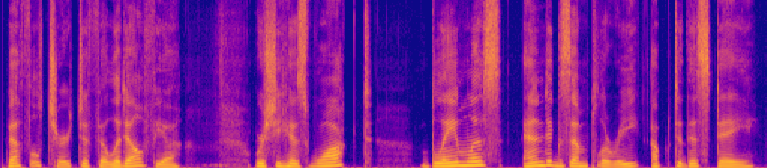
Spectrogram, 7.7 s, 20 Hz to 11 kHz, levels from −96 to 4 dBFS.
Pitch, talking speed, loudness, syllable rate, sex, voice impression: 185 Hz, 115 wpm, -17 LUFS, 4.3 syllables/s, female, feminine, very adult-like, slightly halting, slightly intellectual, slightly calm, elegant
